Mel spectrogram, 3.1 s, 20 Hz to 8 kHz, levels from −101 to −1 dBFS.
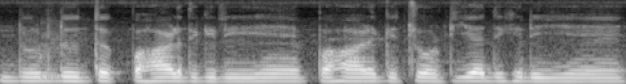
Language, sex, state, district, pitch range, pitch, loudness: Hindi, male, Chhattisgarh, Balrampur, 135-140 Hz, 140 Hz, -16 LUFS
